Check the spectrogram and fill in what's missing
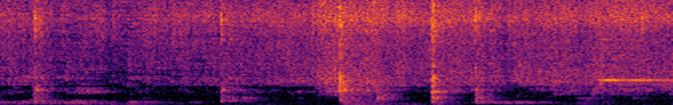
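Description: Half-fried okra (bhindi) sizzles in a pan with scraping stirs and a few clinks of a utensil, steady frying hiss under the close handling noises.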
